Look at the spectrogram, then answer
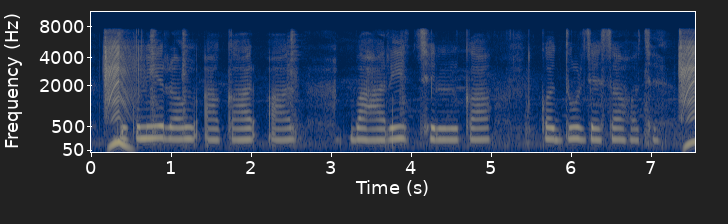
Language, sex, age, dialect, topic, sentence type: Magahi, female, 41-45, Northeastern/Surjapuri, agriculture, statement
